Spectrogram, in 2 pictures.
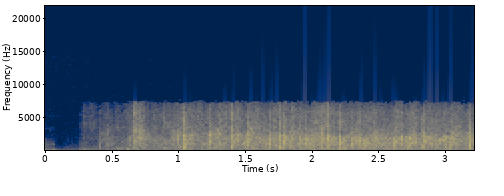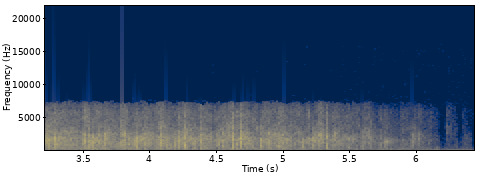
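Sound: applause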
